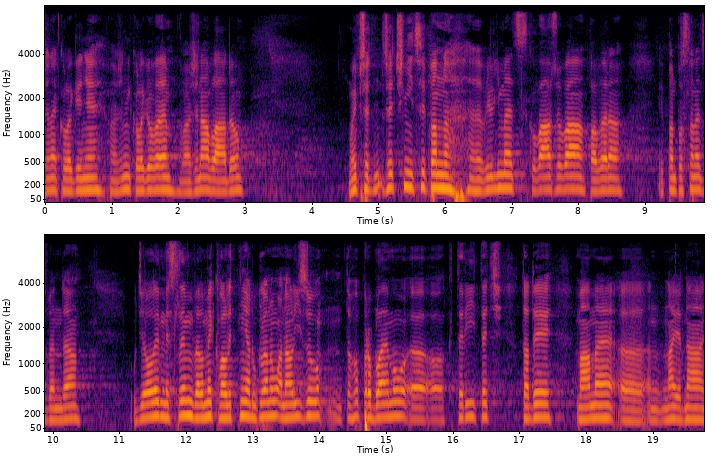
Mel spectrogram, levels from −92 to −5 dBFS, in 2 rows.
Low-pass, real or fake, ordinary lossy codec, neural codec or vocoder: 7.2 kHz; real; AAC, 32 kbps; none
